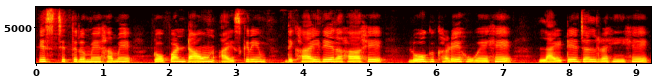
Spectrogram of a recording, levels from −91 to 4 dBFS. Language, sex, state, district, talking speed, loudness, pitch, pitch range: Hindi, female, Madhya Pradesh, Bhopal, 130 wpm, -16 LUFS, 235 Hz, 225-245 Hz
